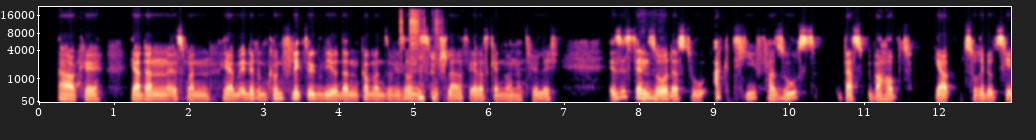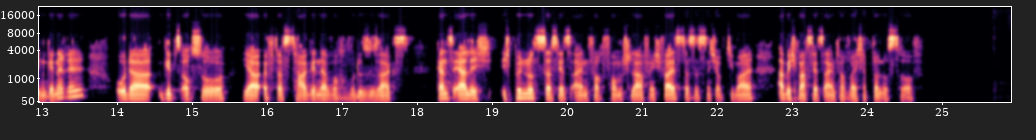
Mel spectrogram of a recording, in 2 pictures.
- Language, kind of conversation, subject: German, podcast, Beeinflusst dein Smartphone deinen Schlafrhythmus?
- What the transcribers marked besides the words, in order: chuckle; stressed: "aktiv"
